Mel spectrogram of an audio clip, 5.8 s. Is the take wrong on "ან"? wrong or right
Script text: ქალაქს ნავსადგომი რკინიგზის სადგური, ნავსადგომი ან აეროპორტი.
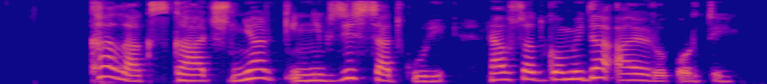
wrong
